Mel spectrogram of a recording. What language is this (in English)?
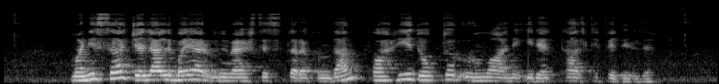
Turkish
